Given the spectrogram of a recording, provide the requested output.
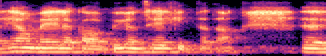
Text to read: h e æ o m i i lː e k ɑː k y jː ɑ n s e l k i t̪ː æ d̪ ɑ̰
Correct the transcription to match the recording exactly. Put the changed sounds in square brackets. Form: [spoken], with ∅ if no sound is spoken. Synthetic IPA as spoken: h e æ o m [e] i [l] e k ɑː [p] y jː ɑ n s e l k i t̪ː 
